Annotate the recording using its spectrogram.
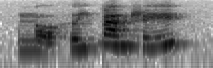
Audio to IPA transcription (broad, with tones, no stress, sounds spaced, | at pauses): n ɔ˨˩˨ h ə˧˥ j ɓ a˧ m ʂ e˧˥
